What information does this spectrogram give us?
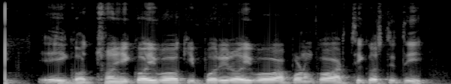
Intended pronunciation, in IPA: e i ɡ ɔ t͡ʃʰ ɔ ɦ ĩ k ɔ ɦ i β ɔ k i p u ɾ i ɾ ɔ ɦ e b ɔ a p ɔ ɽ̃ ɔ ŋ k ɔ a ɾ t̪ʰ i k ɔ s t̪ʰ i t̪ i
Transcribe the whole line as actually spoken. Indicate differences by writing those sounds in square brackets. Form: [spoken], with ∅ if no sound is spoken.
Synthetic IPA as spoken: e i ɡ ɔ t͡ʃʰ ɔ ɦ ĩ k ɔ ɦ i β ɔ k i p [ɔ] ɾ i ɾ ɔ ɦ [i] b ɔ a p ɔ ɽ̃ ɔ ŋ k ɔ a ɾ t̪ʰ i k ɔ s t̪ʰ i t̪ i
